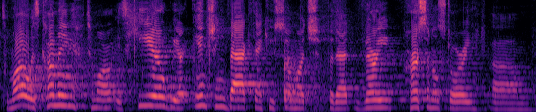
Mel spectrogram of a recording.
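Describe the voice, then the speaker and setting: A man from Brooklyn hosting a theater storytelling show, relaxed and joking, with filler ums. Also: sits high, unhurried, few pauses, noisy background. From Brooklyn, New York. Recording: echoey hall, faint ambience.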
